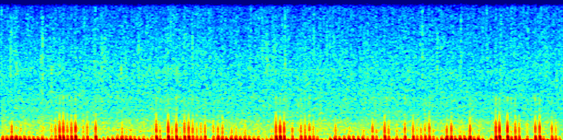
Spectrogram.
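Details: Drowsy pet cat purring, an orange tabby and a calico asleep beside a rainy window; rhythmic low buzzing purr in breath-length pulses with small gaps, rain pattering quietly behind.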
